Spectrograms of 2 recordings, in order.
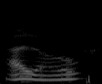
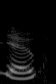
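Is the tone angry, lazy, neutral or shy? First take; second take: lazy; shy. First: It is said in a lazy tone. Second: It is said in a shy tone.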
